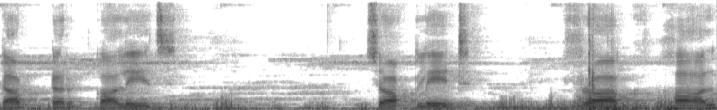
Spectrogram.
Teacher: हिंदी के 11 स्वरों के अतिरिक्त आ ध्वनि को भी हिंदी में सम्मिलित किया जाता है। इसका उच्चारण आ तथा ओ के मध्य का होता है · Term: आगत स्वर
